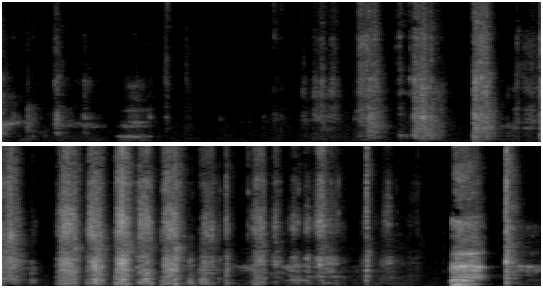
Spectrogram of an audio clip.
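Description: A pencil being rubbed and scraped against a playing card held in a frame, in a quick series of short scratchy strokes that starts about two seconds in and runs for several seconds.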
